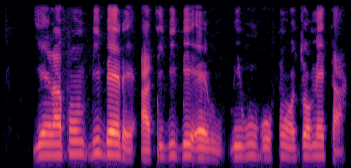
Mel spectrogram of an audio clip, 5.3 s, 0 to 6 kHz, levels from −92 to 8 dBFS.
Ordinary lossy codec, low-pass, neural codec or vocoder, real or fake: none; 5.4 kHz; none; real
